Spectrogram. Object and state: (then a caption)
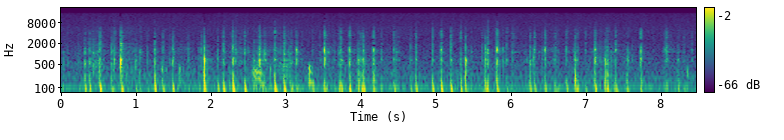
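Darbuka drum with a plastic head. Fingertips drum quickly on the plastic membrane head of a hollow darbuka drum. The result is a fast, irregular run of short, dry taps with low thuds and a hollow mid-range tone that die away almost instantly.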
